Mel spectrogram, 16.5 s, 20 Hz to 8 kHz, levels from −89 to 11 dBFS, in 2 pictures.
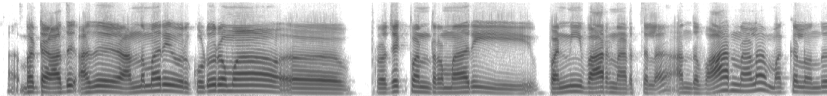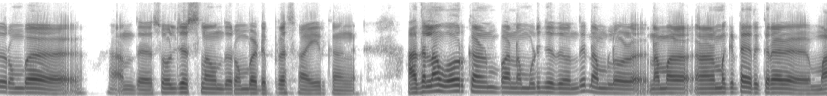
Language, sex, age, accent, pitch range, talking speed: Tamil, male, 30-49, native, 125-155 Hz, 130 wpm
